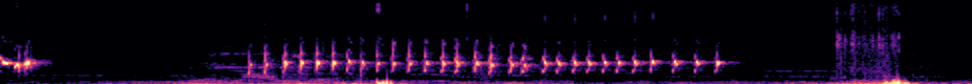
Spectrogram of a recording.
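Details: Blue-winged leafbird (cucak wilis), agitated and calling out to rivals: a fast, even trill of bright repeated chips lasting about three seconds, with a sharp high note at the start and two dull low thumps.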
